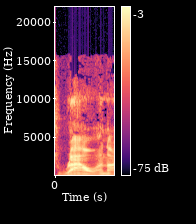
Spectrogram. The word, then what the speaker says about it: Rowan: It's pronounced Rowan. I learned Rowan, by going down there.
